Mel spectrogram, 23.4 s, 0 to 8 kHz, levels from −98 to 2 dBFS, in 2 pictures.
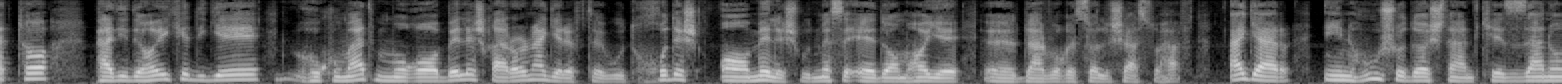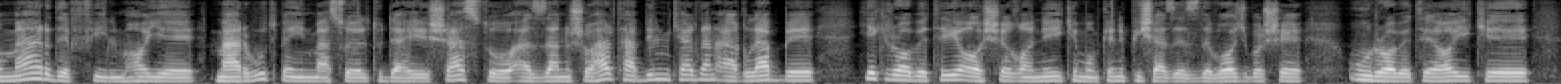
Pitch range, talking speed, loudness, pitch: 125-160 Hz, 155 wpm, -23 LUFS, 140 Hz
